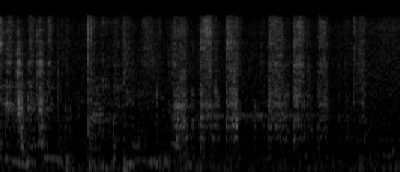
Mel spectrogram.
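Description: Faint scratching and light ticks of a coloured pencil on paper, close to silence.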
